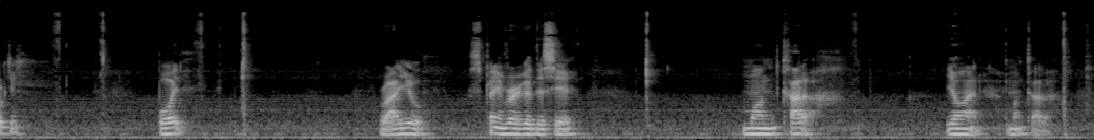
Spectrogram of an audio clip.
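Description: Glossy trading cards are flipped through by hand.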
